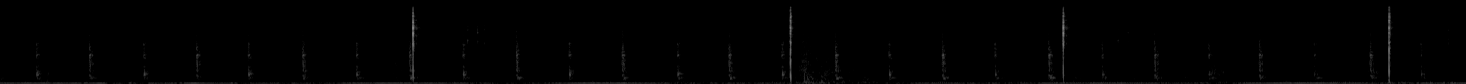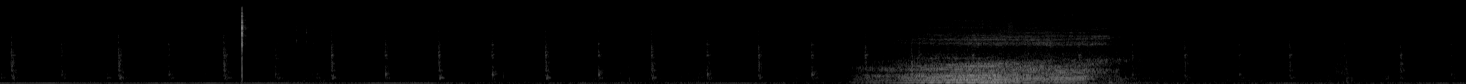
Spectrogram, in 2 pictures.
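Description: Steady mechanical ticking, about two ticks a second, with a sharper, louder click every few seconds. Near the end a loud rushing noise swells up and fades over about three seconds.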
